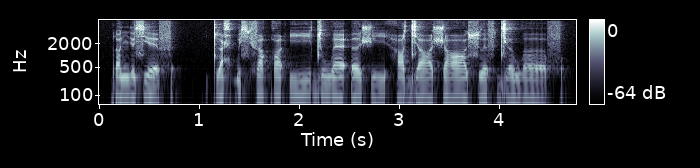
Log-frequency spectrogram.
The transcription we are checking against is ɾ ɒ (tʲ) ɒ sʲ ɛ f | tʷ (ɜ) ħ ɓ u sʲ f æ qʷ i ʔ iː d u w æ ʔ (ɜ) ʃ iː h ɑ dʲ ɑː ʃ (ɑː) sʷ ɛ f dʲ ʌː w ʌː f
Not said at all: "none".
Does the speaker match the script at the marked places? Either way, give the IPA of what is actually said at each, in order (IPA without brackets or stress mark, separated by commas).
nʲ, æ, ɜ, ɑː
